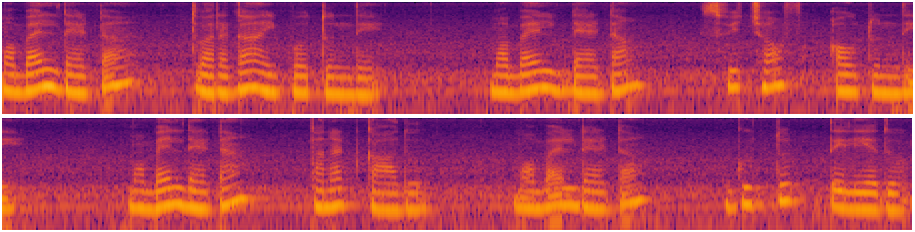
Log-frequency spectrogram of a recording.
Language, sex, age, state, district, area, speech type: Telugu, female, 30-45, Andhra Pradesh, West Godavari, rural, spontaneous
